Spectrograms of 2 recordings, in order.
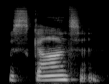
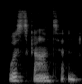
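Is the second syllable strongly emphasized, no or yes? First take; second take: yes; no. First: The second syllable is strongly emphasized. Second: The second syllable is not strongly emphasized. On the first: The speaker is not from the state. The speaker calls it wrong. "you can emphasize that second syllable" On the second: The speaker is a local. The speaker calls it right. "the first syllable of the state is pronounced W"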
